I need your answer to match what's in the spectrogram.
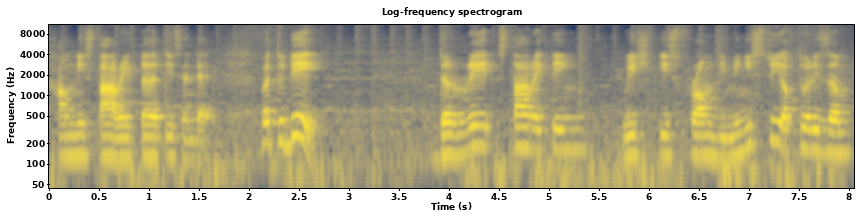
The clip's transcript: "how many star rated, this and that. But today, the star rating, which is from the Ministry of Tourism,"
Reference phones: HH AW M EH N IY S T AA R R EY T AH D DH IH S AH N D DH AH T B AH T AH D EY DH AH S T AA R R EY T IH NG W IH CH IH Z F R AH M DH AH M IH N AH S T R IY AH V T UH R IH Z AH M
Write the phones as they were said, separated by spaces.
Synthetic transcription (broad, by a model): HH AW M EH N IY S T AA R R EY T AH D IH S AH N D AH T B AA T AH D EY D AH S T AA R R EY T IH NG W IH CH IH S F R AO M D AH M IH N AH S T R IY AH F T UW R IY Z AH M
